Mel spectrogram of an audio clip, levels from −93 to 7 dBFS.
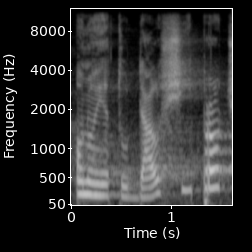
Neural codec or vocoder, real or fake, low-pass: none; real; 10.8 kHz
